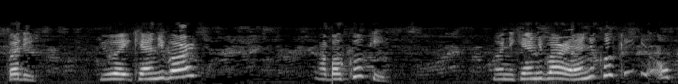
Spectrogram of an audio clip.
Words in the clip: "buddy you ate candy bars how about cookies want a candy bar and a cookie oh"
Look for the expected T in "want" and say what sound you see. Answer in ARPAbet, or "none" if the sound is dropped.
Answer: none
